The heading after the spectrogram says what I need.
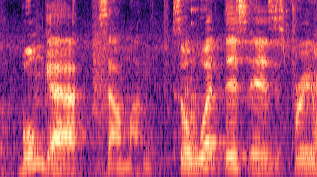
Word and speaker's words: Bún Gà Xào Măng: Like what actually pronounced Bún Gà Xào Măng.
